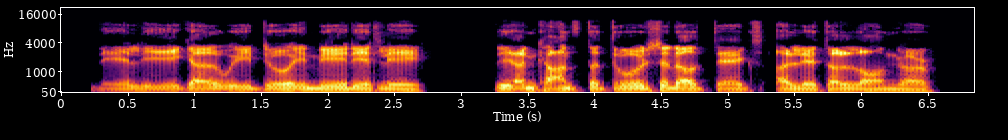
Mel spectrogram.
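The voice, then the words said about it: Imitates another person's voice. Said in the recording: “going to do a Kissinger voice?... Your Kissinger sounds like, who's the fake Arnold Schwarzenegger from The Simpsons?”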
